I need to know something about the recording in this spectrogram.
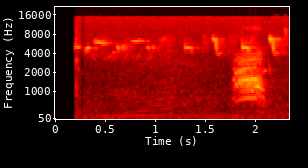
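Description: Bird ambience: small birds giving short high chirps and whistles over a low outdoor background, starting after a brief silent gap. A louder, harsher call from a larger bird comes near the end.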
